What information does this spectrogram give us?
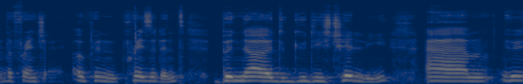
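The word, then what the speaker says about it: Giudicelli: Now, after competing at this year's French Open, a statement was released by the French Open president, Bernard Gudicelli, who said, and exactly in that accent, that's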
